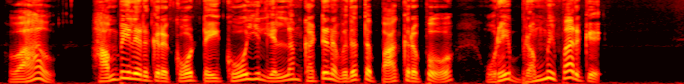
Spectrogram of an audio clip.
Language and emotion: Tamil, happy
